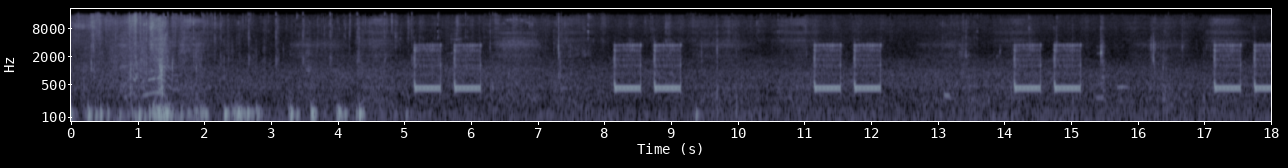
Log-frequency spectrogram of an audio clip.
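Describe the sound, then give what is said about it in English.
A FaceTime video call rings out: five pairs of bright, chiming electronic tones repeat steadily about every three seconds, following a brief low rumbling sound at the start. “Did you try to ring on FaceTime?”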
